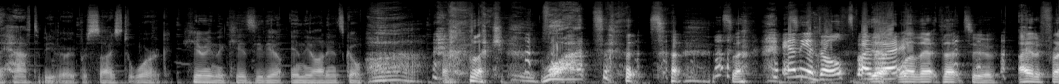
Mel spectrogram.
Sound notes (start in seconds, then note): 3.6 gasps; 3.8 both laughing; 9.8 laughs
